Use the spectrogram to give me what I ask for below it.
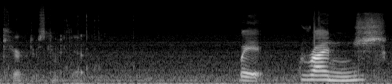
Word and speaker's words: Grung: Wait, grunge. How to pronounce grunge?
